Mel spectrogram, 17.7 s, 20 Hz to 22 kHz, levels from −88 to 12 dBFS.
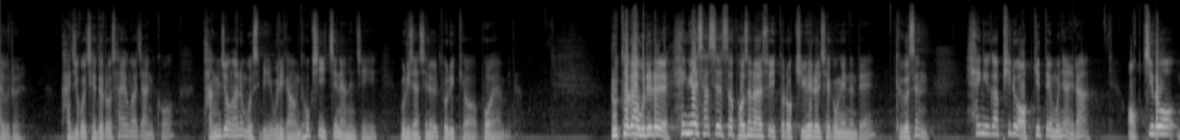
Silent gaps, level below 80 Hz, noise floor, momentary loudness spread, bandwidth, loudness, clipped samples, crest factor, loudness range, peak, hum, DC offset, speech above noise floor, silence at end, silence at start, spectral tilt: none; -56 dBFS; -60 dBFS; 16 LU; 19 kHz; -26 LUFS; under 0.1%; 14 dB; 8 LU; -12 dBFS; none; under 0.1%; 35 dB; 0 s; 0 s; -5.5 dB/octave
